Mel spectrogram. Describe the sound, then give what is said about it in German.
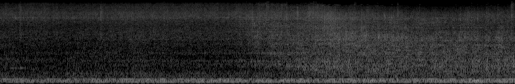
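Steak sizzling in a hot pan with the lid opened: a steady, broad hiss that grows slightly louder partway through and stays faint and continuous, with no voices. “Oh ja, wenn man den Deckel aufmacht, hört man schön. Hauen wir doch mal das schöne Steak rein.”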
